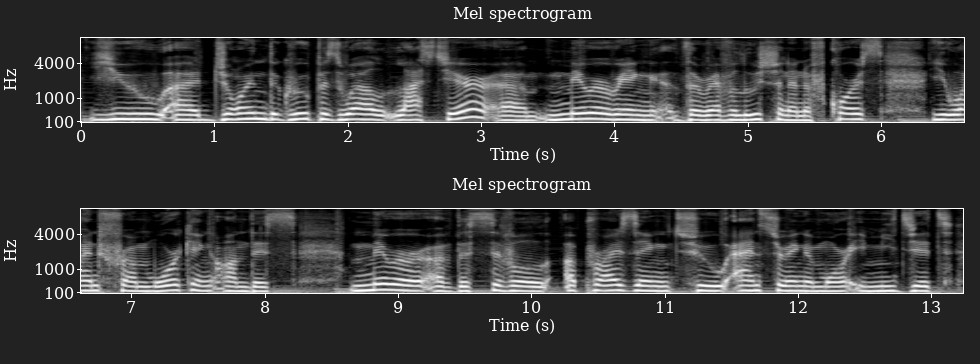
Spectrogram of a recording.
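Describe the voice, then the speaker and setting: A woman hosting a radio interview, asking measured, scripted questions. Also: fairly low pitch, fairly even intonation, dark tone, soft background music. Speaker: radio show host.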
